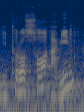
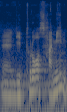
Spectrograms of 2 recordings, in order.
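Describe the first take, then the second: First: The 'o' vowel before 'amin' is kept. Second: The 'o' vowel before 'amin' is dropped. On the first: The speaker calls it right. "이렇게 하는 것이 정확한 용어이다" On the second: The speaker calls it wrong. "니트로사민 그러지 말고"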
